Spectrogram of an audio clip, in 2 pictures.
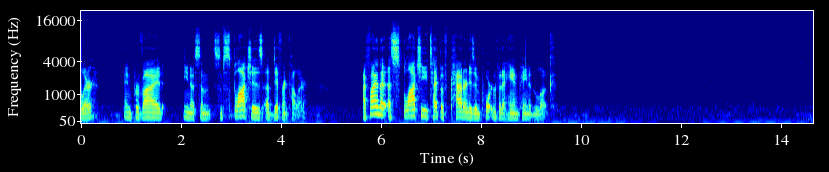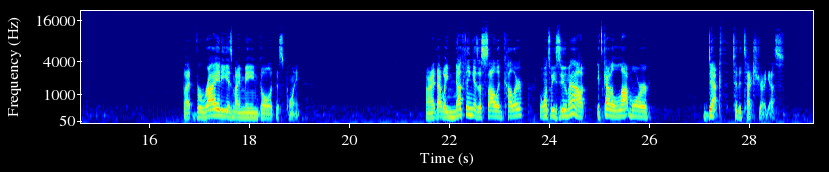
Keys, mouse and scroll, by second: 0.0 f, 0.3 ctrl+middle click, 0.7 f, 1.4 click, 1.5 click, 1.7 click, 2.0 click, 2.0 middle click, 2.3 middle click, 2.4 ctrl+middle click, 2.7 click, 2.9 click, 3.3 f, 3.6 click, 3.8 click, 3.9 click, 4.2 middle click, 4.5 middle click, 4.8 shift+middle click, 5.0 ctrl+middle click, 5.4 click, 5.6 click, 6.1 shift+middle click, 8.0 f, 8.3 click, 8.5 click, 9.2 click, 9.3 middle click, 9.7-10.1 ctrl+click, 9.9 ctrl+click, 10.5 ctrl+middle click, 10.6 middle click, 11.0 middle click, 11.1 ctrl+middle click, 11.5 shift+middle click, 11.6 shift+middle click, 11.9 ctrl+middle click, 12.1 ctrl+middle click, 12.5 click, 12.7 click, 12.9 f, 13.4 click, 13.6 click, 14.0 click, 14.4 f, 14.7 ctrl+click, 14.8 ctrl+click, 14.8 click, 15.2 click, 15.5 middle click, 16.0 shift+middle click, 16.3 middle click, 16.6 f, 16.9 click, 17.1 click, 18.1 middle click, 18.9 f, 19.2-19.6 ctrl+click, 19.3 ctrl+click, 19.4 click, 19.9 middle click, 20.1 f, 20.5 click, 20.7 click, 21.2 click, 21.3 ctrl+click, 21.5 ctrl+click, 21.5 ctrl+middle click, 21.8 middle click, 22.2 middle click, 22.8 middle click, 23.0 ctrl+middle click, 23.4 middle click, 23.6 shift+middle click, 23.7 shift+middle click, 23.8 ctrl+middle click, 24.0 ctrl+middle click, 24.3 middle click, 24.9 ctrl+middle click, 25.2 ctrl+middle click, 28.6 ctrl+middle click, 28.9 middle click, 29.1 middle click, 29.2 ctrl+middle click.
